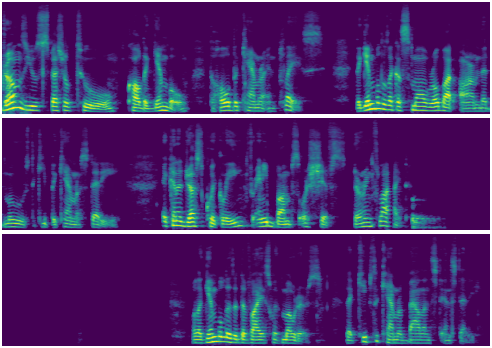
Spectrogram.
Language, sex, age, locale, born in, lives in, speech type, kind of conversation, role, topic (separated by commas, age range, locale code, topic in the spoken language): English, male, 30-34, en-US, United States, United States, read, expert-assistant, expert, How does a drone’s camera stabilize footage?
